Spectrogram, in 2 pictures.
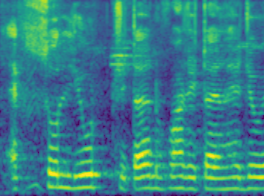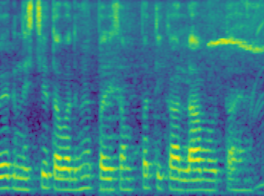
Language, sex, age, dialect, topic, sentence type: Hindi, male, 18-24, Kanauji Braj Bhasha, banking, statement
